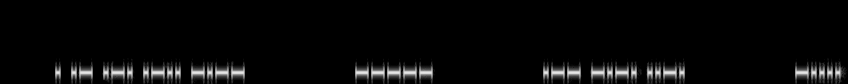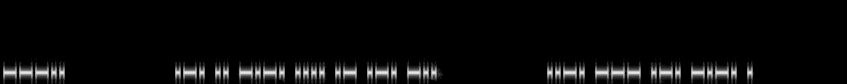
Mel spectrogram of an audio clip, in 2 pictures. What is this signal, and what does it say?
Morse code, heard as a keyed tone, about 30 wpm, 550 Hz. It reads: EARLY 0 WCF 68 RICHARD FORCE
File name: Ultimate Word List / 30WPM Ultimate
